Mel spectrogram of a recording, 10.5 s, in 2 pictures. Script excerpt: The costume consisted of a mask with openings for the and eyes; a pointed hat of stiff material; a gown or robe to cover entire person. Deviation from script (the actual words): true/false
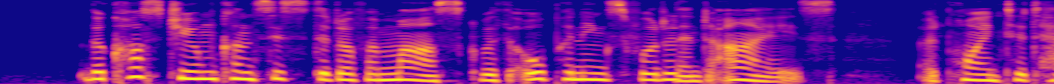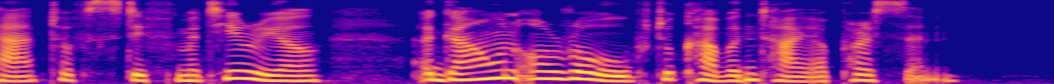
false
